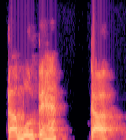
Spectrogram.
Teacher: मतलब इन्हें कि दंत पे रखा है। मतलब जब हम ता बोलते हैं, ता, तो जीभ हमारा है वो दांत में जाके सटता है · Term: दंत वर्ण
